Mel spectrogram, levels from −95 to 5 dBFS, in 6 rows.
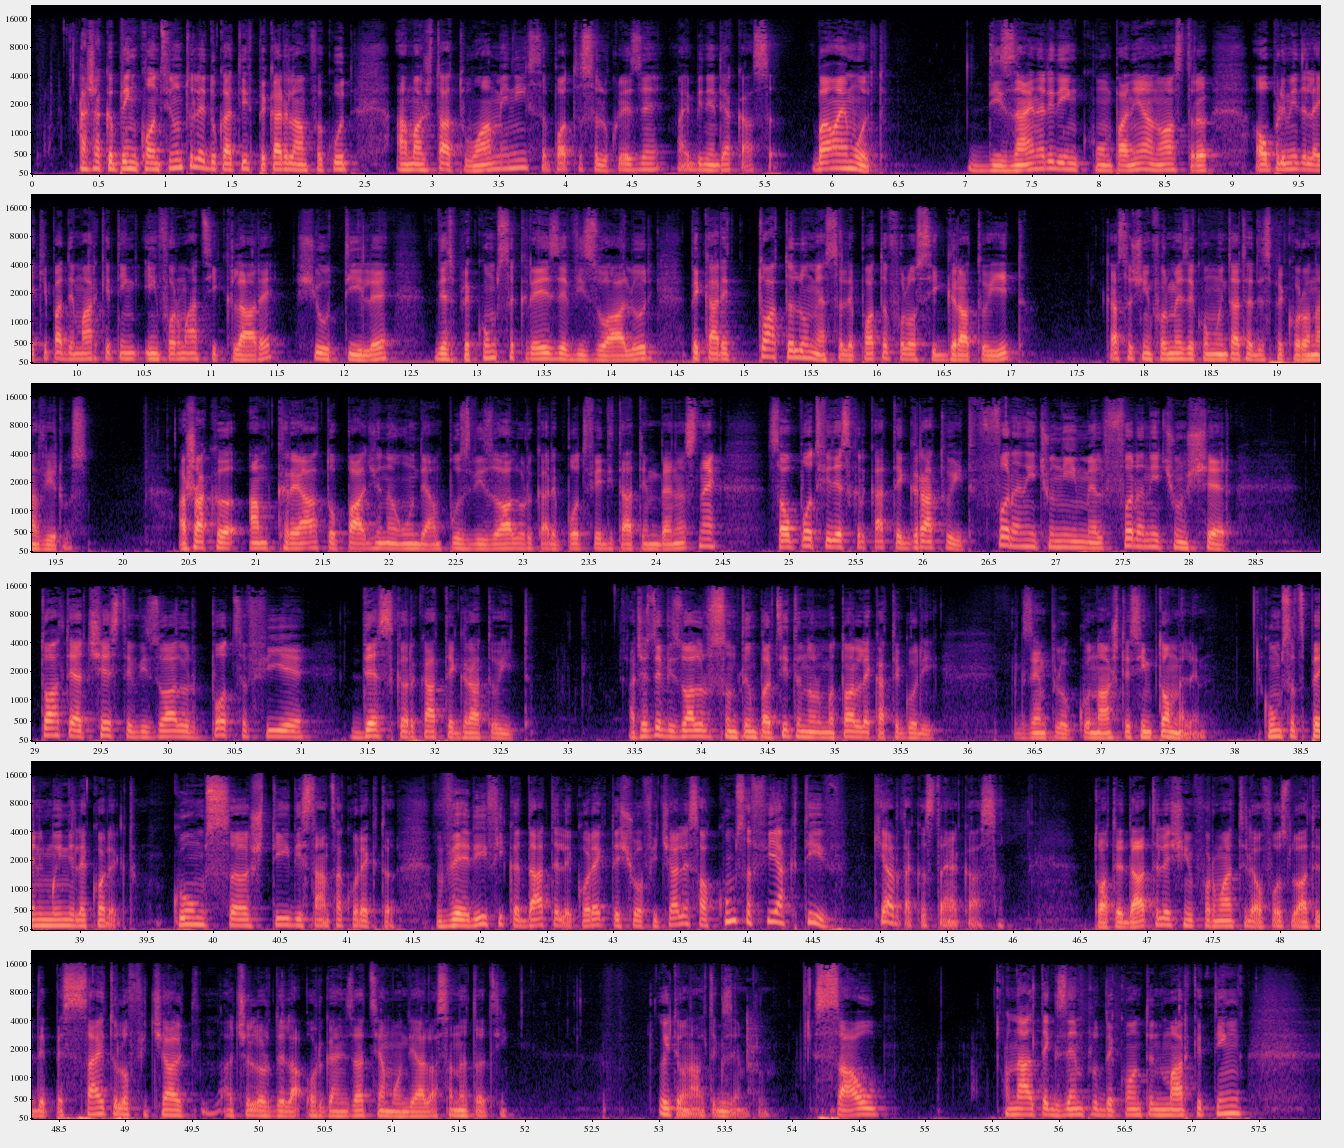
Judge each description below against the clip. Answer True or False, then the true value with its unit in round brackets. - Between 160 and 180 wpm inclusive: True (165 wpm)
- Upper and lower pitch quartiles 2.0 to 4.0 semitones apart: True (3.4 semitones)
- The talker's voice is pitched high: False (130 Hz)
